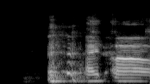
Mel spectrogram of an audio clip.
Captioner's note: laughs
